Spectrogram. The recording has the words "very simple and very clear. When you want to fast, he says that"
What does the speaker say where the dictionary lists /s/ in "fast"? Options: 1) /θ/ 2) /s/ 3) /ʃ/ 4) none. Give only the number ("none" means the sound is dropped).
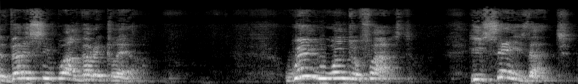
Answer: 2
